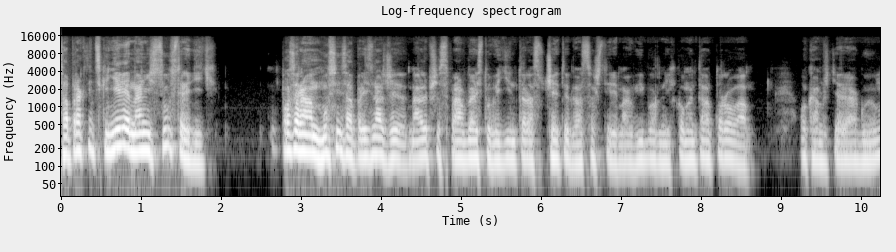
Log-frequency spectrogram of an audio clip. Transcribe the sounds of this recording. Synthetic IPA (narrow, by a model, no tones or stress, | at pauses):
sapɾak̚t̪it͡skiɲɛʋɪɛmnaɲit͡ʃsuːst̪ɾɛɟic | pɔzɛɾaːmːusiːms̬apɾiznaɟʒɛnajlɛpʃɪɛspɾaʋɔd̪ajst̪ʋɔʋiɟiːmt̪ɛɾasft͡ʃɛːt̪ɛd̪ʋat͡sːacʃt̪iɾimajuːʋiːbɔɾniːxkɔmɛnt̪aːt̪ɔɾɔʊa | ɔkamʒicɛ̰ɾɛaɡujuː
